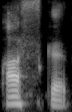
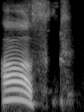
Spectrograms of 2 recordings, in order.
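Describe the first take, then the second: First: The word is broken into two syllables. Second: The word is said as one syllable. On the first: The speaker calls it wrong. "Do not pronounce ask it" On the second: The speaker calls it right. "It is asked in one breathing"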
